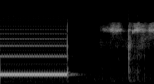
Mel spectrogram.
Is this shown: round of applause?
no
